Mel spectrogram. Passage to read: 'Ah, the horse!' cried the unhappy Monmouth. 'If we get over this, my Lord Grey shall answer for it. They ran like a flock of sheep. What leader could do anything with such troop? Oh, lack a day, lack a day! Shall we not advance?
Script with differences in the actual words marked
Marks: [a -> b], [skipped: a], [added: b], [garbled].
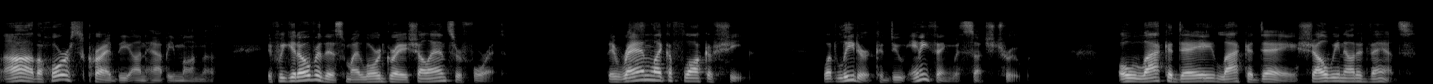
'Ah, the horse!' cried the unhappy Monmouth. 'If we get over this, my Lord Grey shall answer for it. They ran like a flock of sheep. What leader could do anything with such troop? Oh, lack a day, lack a day! Shall we not advance?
